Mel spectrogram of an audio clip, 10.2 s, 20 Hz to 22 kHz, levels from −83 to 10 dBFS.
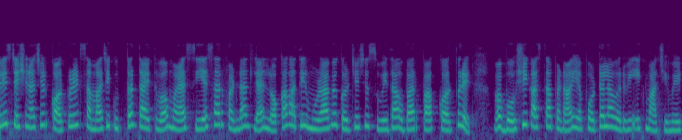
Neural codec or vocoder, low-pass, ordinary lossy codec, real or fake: none; 7.2 kHz; Opus, 24 kbps; real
